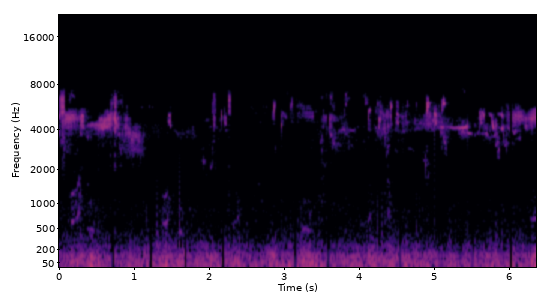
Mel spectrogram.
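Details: Dense high-pitched chirping from desert birds at a western Mojave Desert watering hole near Joshua Tree National Park, southern California, recorded 19 March 2024. The twittering runs almost without pause above a quiet low hum.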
